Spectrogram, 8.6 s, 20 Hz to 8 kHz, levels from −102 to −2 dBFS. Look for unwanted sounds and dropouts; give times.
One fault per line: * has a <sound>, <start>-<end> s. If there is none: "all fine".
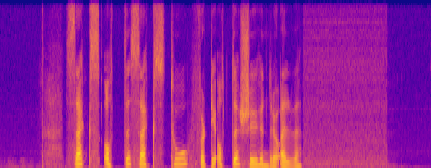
all fine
